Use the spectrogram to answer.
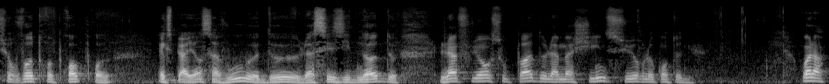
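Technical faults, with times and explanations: No technical faults can be heard in this clip. There is nothing here that needs a time or an explanation.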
